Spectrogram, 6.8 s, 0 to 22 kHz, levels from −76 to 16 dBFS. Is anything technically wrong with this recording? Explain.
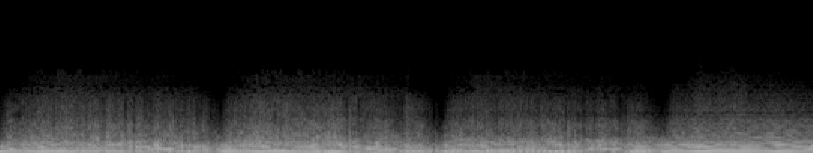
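Yes, the opening is low quality. For the first 5.29 seconds it sounds like an adaptive stream starting at a low bitrate. The player seems to have begun on a cheap version of the stream so playback could start fast, then stepped up once it had gauged the connection. Until 5.29 s there's nothing above about 12.1 kHz and the codec artefacts are stronger, which fits a low-rate Opus encode around 12 kbit/s. Then the sound suddenly opens up, with no gap, consistent with a jump to something nearer 64 kbit/s.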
